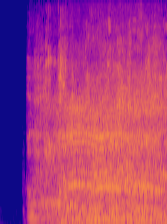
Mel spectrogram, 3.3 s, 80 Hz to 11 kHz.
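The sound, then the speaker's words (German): After a brief silence, a loud, continuous din of farm animals starts: sheep bleating mixed with pigs grunting, many of some 180 cloven-hoofed animals calling at once, back in their home stable on a farm in Hendorf, Flachgau. “Endlich grunzt und blökt es wieder auf Gut Eiderbichl in Hendorf.”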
